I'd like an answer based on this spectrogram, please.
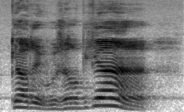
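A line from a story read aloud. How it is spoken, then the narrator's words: Exclaimed. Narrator (French): s'écria la bonne dame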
